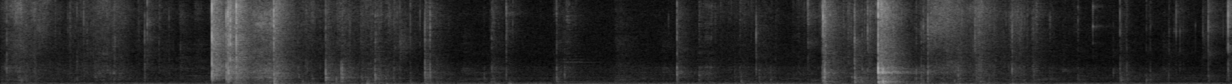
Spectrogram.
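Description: Cardboard flaps rustle and thump as a box is opened.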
